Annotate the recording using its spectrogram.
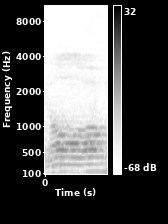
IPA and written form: lɒŋ (long)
